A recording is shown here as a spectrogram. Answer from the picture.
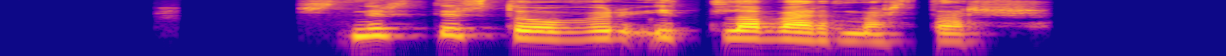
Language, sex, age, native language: Icelandic, female, 40-49, Icelandic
